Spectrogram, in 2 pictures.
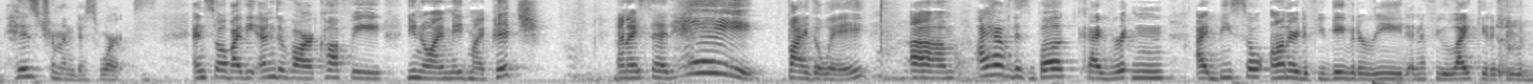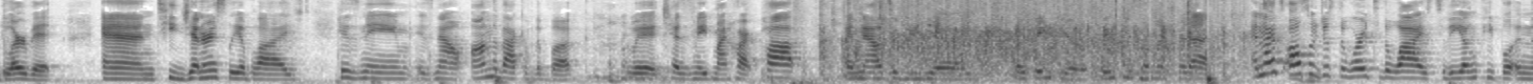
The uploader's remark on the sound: At Harvard Law. The 50-minute discussion features a robust Q & A with the audience.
